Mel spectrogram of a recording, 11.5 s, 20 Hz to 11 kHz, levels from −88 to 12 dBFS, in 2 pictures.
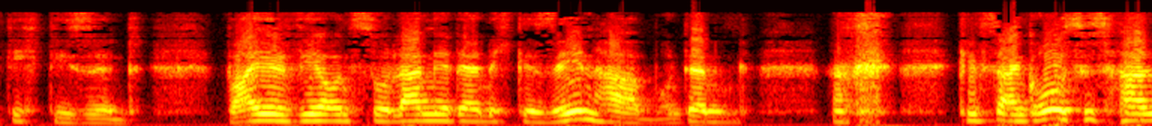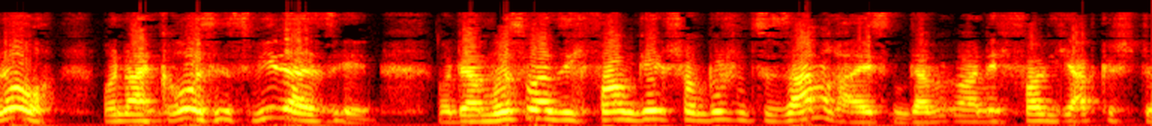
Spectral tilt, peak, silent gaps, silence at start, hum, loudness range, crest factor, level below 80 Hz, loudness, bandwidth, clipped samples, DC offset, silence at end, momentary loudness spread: -4 dB/octave; 0 dBFS; none; 0.05 s; none; 1 LU; 12 dB; -46 dBFS; -11 LUFS; 8 kHz; 0.1%; under 0.1%; 0 s; 13 LU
